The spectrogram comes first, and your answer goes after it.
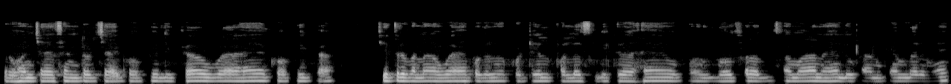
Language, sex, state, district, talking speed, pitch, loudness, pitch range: Hindi, male, Bihar, Purnia, 175 wpm, 155 Hz, -22 LUFS, 150-160 Hz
